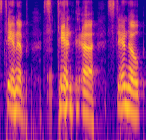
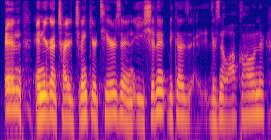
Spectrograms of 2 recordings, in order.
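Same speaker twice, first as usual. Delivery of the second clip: ordinary talk, nothing marked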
